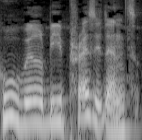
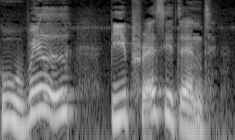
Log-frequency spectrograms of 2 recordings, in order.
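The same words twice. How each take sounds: First: It is said plainly without special stress on will. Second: The word will is stressed playfully.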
